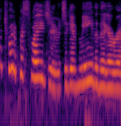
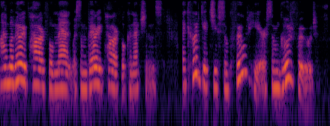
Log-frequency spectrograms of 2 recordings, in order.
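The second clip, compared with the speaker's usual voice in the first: secretive, confiding stage half-whisper; 3 dB quieter than usual. Acting out a man who leans in toward the speaker, retelling his half-whisper. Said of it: "he kind of whispers".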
